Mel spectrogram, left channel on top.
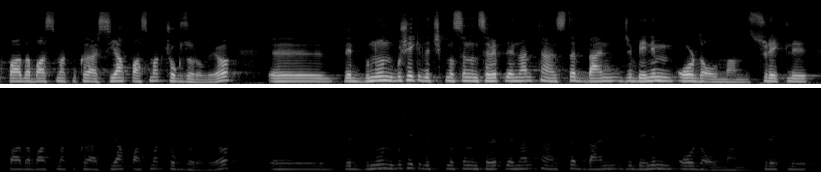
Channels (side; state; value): right; quieter; 31.8 dB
